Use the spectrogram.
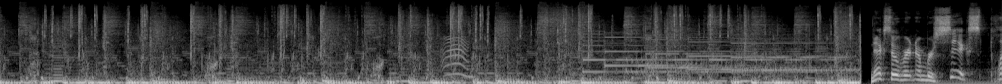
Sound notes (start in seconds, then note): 0.1 enemies patter; 4.3 Isaac groans; 6.0 haunting music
